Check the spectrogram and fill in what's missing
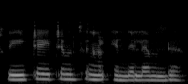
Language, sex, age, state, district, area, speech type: Malayalam, male, 45-60, Kerala, Kozhikode, urban, spontaneous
